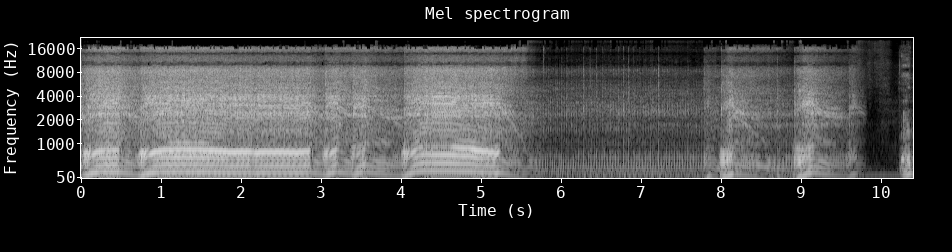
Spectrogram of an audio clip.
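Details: Ported Stihl MS500i chainsaw during repeated cuts: clean rev-ups with crisp pitch rises and falls and steady high revs; running properly, an earlier behaviour the owner disliked now seems to work as intended.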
